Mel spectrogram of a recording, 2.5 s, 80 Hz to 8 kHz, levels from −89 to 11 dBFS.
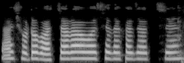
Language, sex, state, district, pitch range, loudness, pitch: Bengali, female, West Bengal, Malda, 280-295 Hz, -17 LUFS, 290 Hz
